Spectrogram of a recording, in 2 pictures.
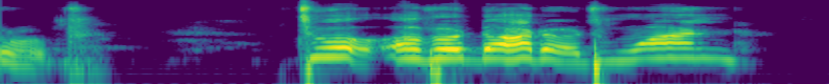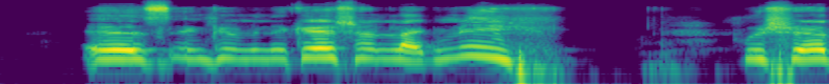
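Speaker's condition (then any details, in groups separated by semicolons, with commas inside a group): Cerebral palsy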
